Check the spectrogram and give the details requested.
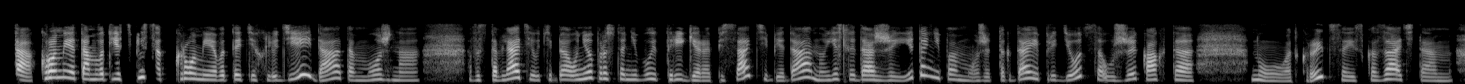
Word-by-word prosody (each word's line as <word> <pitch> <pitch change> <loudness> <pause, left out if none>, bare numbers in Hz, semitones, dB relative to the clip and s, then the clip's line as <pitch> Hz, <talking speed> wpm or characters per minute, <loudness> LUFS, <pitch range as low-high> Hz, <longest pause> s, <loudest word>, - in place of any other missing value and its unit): Да. - - +8
Кроме 315 0 +7
там 245 -3 +5
вот 245 0 0
есть 250 -2 +4
список, 320 -7 0
кроме 235 -6 +2
вот 210 0 -4
этих 215 -2 -2
людей, 235 - +3
да, 290 +2 +2
там 195 -8 -5
можно 190 -1 -4 0.5
выставлять, 205 +8 +3
и 210 - -4
у - - -9
тебя 220 +1 -2
у 210 - -1
неё 275 +6 +1
просто 265 -3 -3
не 220 -1 -5
будет 245 +3 -7
триггера 195 -5 -1
писать 245 - 0
тебе, 195 - -10
да. 320 - +3
Но 205 -9 -6
если 225 +2 -5
даже 205 -3 +2
и 180 +10 -4
это 430 - +2
не 320 - -3
поможет, 180 -7 -6
тогда 215 +9 0
и 275 -3 -1
придется 215 - -5
уже 185 +7 -2
как-то, 215 -4 +1 0.6
ну, 170 -7 -6
открыться 235 - -3
и 180 -1 -6
сказать 220 +5 0
там: 170 -3 -7
220 Hz, 175 wpm, -22 LUFS, 190-250 Hz, 0.6 s, Да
